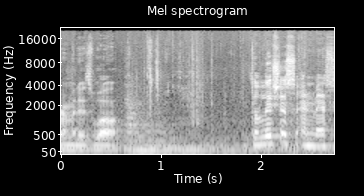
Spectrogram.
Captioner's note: mouth crunching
